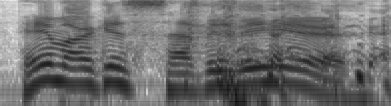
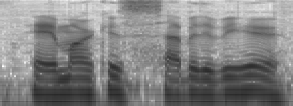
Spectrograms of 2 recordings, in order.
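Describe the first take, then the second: First: It is said with exaggerated, excessive enthusiasm. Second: It is said flatly with little enthusiasm.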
